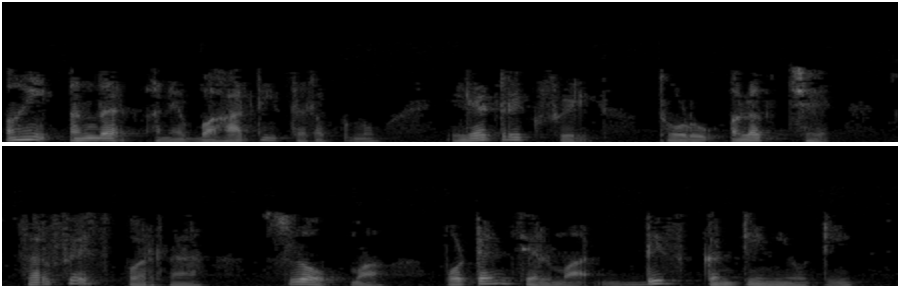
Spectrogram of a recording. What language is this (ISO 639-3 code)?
guj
